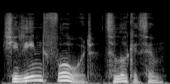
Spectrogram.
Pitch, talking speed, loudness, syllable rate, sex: 130 Hz, 245 wpm, -16 LUFS, 5.9 syllables/s, male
